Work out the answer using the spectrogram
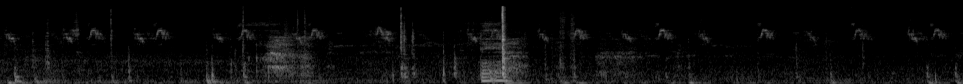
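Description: A small bird chirping over and over, short high notes about twice a second, against the clicks and knocks of hardware being handled in a car's cargo area. A sharp knock about five seconds in is the loudest sound.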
